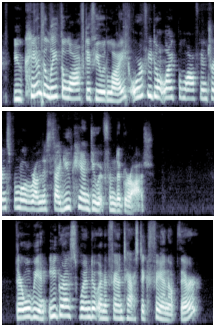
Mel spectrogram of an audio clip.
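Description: Lively intonation marks this woman's high-pitched voice. She keeps a moderate pace over a quiet background. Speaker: presenter. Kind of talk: product walkthrough tour. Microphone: camera far.

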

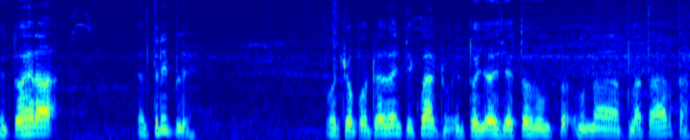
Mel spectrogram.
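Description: This man talks at a moderate pace with a fairly high pitch, a dark, mellow tone and ordinary pitch variation, leaving long, frequent pauses. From Boyacá, Colombia. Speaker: farm day laborer. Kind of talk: interview answer. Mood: calm, reminiscing. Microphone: lapel.

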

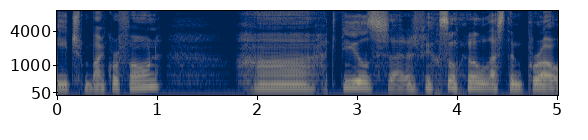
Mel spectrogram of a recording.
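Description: A man at a fairly slow pace, dry sound with no echo. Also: quiet background. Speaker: audio gear reviewer. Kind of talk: review commentary to camera. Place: studio.

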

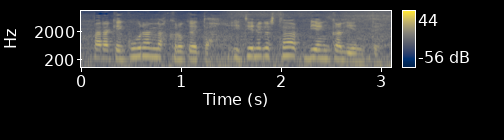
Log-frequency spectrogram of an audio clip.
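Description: High-pitched, a woman speaks with ordinary pitch variation. Noticeable background noise sits behind her. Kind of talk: tutorial. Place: kitchen. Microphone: phone near.

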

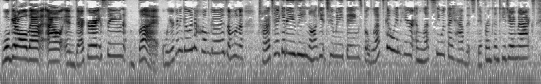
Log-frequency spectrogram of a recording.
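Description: The woman's high voice moves at a fairly quick pace as background noise stays clearly audible. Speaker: lifestyle vlogger. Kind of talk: casual vlog chat. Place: car. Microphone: phone near.

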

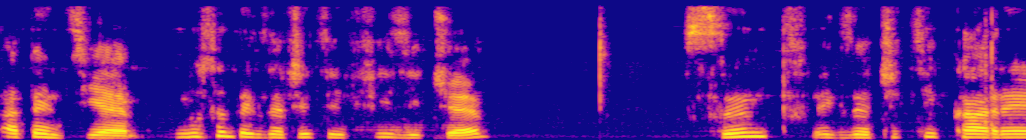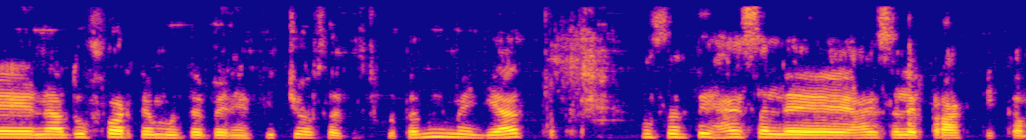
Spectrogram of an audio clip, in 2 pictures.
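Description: In a calm tone, a man speaks at a fairly slow pace. His pitch is high and his intonation fairly even. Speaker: online course teacher and meditation guide. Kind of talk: guided meditation with breathing and body-tensing exercise, spoken as direct instructions. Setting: video recording for online course. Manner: calm, slow-paced, instructive, with pauses between cues; warm, encouraging, conversational.

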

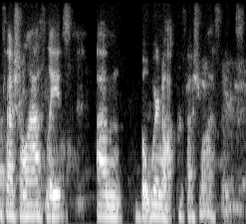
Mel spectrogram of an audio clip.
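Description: A woman speaks in a somewhat breathy voice with a Canadian accent. Light background noise sits behind her. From Canada. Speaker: women's rugby player. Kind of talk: interview. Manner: hesitant, many fillers. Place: home room. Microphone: webcam.

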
